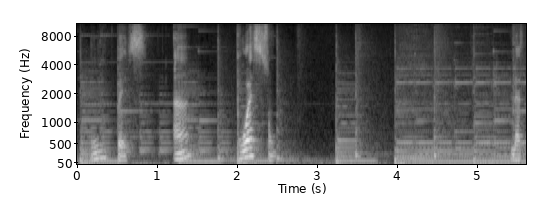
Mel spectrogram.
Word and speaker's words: poisson: Y finalmente, la doble S siempre se pronuncia como S, S. Por ejemplo, un poisson, un pez. Un poisson.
